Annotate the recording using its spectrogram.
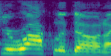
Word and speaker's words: Euroclydon: Wind called Eurocyclone. Oh, Euroclydon. I went, who? Euroclydon. That looked like Euro to me. That's Euro. But it's pronounced Euroclydon, I guess.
